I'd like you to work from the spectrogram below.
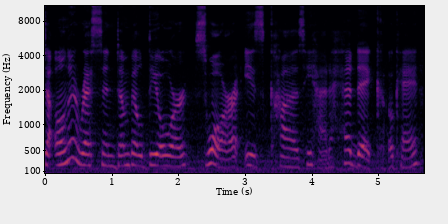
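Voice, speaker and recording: A woman's voice: medium pitch, slow pace, a little hiss or hum. A woman reading a story aloud as narrator in a theatrical, mock-serious and emphatic comic style.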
